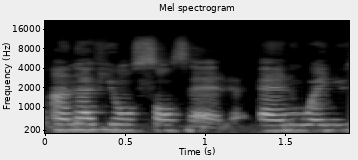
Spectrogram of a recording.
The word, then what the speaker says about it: sans aile: and it's spelled S-A-N-S, so because it ends with a consonant, you can kind of glue to the next word that will start with a vowel, so that's why it sounds sans aile.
